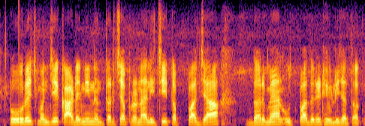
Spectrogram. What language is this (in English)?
Marathi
